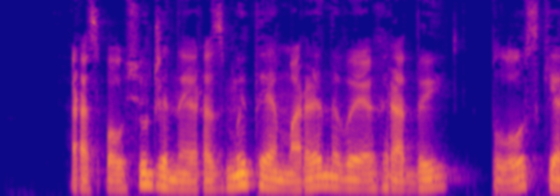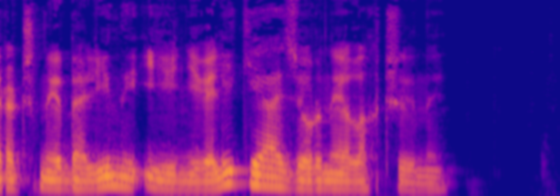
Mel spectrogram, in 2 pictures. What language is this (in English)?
Belarusian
